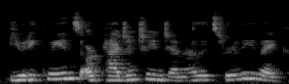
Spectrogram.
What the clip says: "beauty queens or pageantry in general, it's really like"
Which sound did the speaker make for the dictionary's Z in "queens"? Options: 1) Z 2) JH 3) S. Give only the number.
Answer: 1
